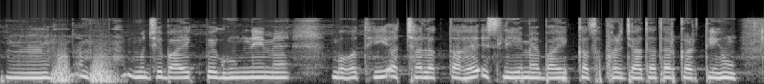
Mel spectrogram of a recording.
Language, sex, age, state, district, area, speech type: Hindi, female, 18-30, Madhya Pradesh, Hoshangabad, rural, spontaneous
